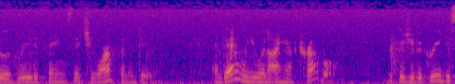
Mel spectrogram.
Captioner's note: in high pitched voice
